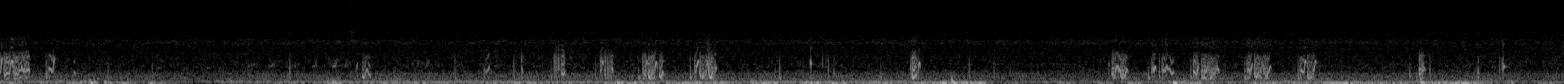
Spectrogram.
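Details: Skinny guinea pig named Tomato, a female pet, in a good mood while being stroked; short soft chirping squeaks in bursts, several quick in a row around six and eleven to thirteen seconds, over a steady low rumble.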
